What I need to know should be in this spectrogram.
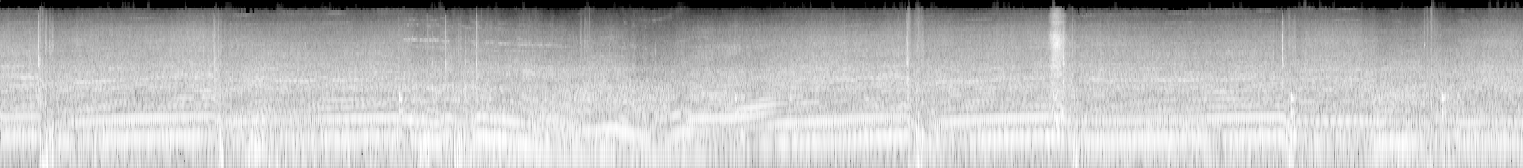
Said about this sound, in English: It's the first time I've driven the BMW too, since the whole overhaul.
